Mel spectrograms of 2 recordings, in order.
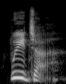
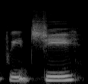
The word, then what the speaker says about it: ouija: and they called it ouija ouiji am i saying it right ouija luigi o u i j a right you spelled it correctly the ouija board ouija you can say it ouija or ouija some people are very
